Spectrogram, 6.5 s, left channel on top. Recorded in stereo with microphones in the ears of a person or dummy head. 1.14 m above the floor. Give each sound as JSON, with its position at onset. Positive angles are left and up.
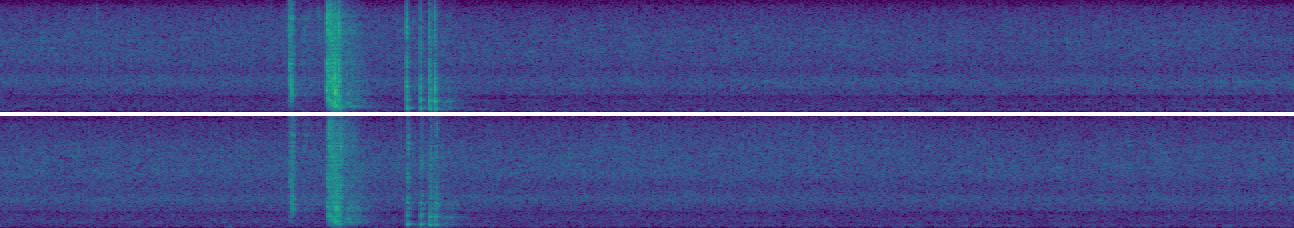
{"t": 1.4, "sound": "tape being pulled", "side_deg": 65, "distance_m": 0.7}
